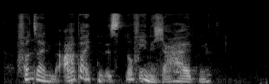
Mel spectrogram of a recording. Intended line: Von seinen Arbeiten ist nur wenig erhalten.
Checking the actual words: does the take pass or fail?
pass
